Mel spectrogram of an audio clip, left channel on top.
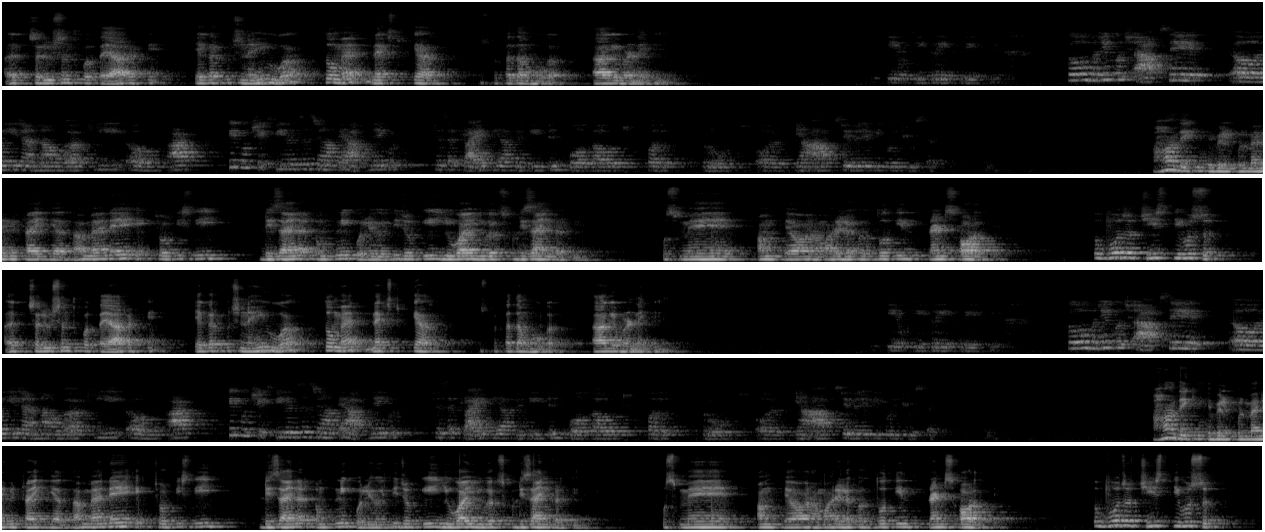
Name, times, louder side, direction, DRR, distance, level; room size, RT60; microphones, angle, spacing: voice 1, 0.0-1.5 1.9-3.0 3.2-4.3 5.0-5.5 5.9-6.6 24.1-27.3 27.8-31.0 31.8-32.5 32.8-35.0 36.1-37.3, right 1 dB, 55° right, 3 dB, 1.0 m, -31 dB
voice 2, 8.8-10.2 10.6-12.0 12.3-14.5 14.9-16.4 16.9-18.8 19.1-19.3 19.6-19.9 20.1-21.8 22.4-22.6, equal, 10° right, -8 dB, 1.9 m, -41 dB
8.7 x 4.5 x 2.8 m, 0.82 s
head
